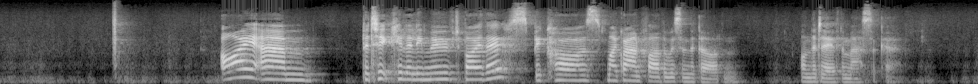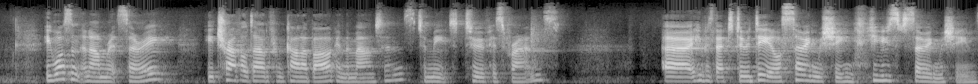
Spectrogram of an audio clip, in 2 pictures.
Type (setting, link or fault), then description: setting, live audience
